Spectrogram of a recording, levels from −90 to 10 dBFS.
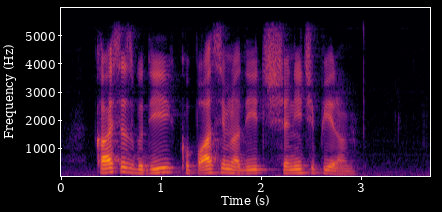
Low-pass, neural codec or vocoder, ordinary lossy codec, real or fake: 5.4 kHz; none; none; real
